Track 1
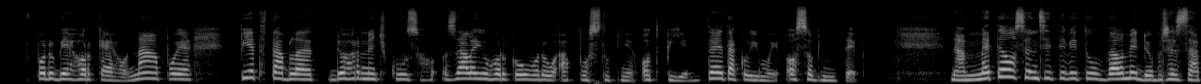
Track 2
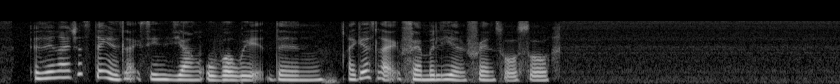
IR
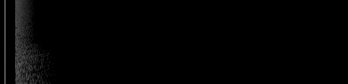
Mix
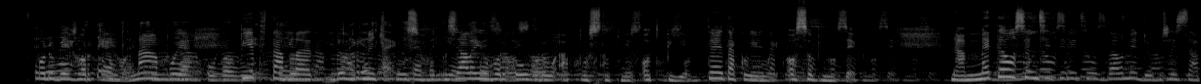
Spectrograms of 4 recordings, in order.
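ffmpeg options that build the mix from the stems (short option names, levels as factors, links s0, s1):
-filter_complex "[0:a]equalizer=f=610:t=o:w=0.93:g=-13,asoftclip=type=tanh:threshold=0.0944,volume=0.631,afade=t=out:st=10.17:d=0.58:silence=0.398107,asplit=3[s0][s1][s2];[s1]volume=0.075[s3];[s2]volume=0.224[s4];[1:a]equalizer=f=440:w=0.4:g=-11.5,volume=0.168[s5];[2:a]atrim=start_sample=2205[s6];[s3][s6]afir=irnorm=-1:irlink=0[s7];[s4]aecho=0:1:410|820|1230|1640|2050|2460:1|0.46|0.212|0.0973|0.0448|0.0206[s8];[s0][s5][s7][s8]amix=inputs=4:normalize=0,equalizer=f=1900:w=2.8:g=-11.5"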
